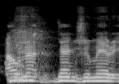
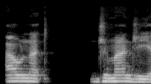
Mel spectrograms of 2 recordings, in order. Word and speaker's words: Arnaud Danjuma: But Arnaud Danjoumer is the name. That's how you pronounce it. No. Arnaud Danjoumer is the name. I actually pronounced it as Arnaud Jumanji yesterday.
